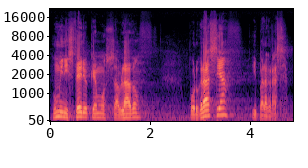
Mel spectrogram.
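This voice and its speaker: A man's voice: big pitch swings, unhurried. A man with a Mexican Spanish accent preaching a sermon, who reads scripture aloud in a raised voice and keeps asking his listeners to agree. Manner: reads scripture aloud, often asks "¿verdad?"; rises sharply in pitch and volume when reading verses. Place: church hall. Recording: long hall reverb.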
